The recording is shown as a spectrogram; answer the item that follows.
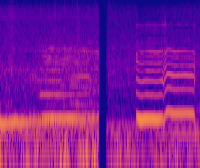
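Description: Humming on held notes: one long low note that creeps slightly up in pitch and cuts off abruptly about halfway through. After a brief gap, a louder, buzzier held note starts and steps up in pitch near the end.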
